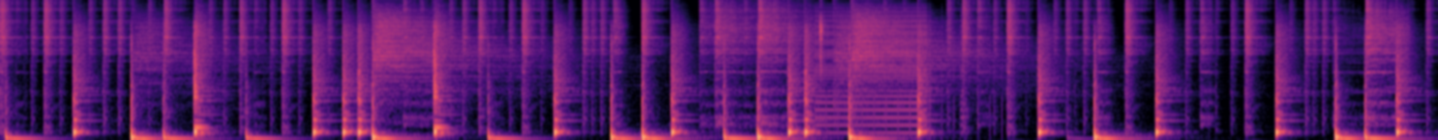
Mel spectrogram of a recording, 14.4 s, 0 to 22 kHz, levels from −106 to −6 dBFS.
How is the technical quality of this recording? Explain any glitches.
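Two bursts of radio interference from a nearby 2G phone spoil the music between 8.15 and 10.14 s.

GSM phone buzz, 8.15 to 9.27 s: a phone in an active call transmits 217 times a second, and the audio circuitry rectifies those pulses. The result is a hard, raspy 217 Hz buzz rich in harmonics, about 18 dB below the music and unrelated to it.

GSM signalling bursts, 9.30 to 10.14 s: with the call's talker silent, the phone sends only short groups of bursts, which get rectified the same way. This produces fainter, even ticks with a longer 217 Hz buzz twice a second, roughly 25 dB under the music.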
